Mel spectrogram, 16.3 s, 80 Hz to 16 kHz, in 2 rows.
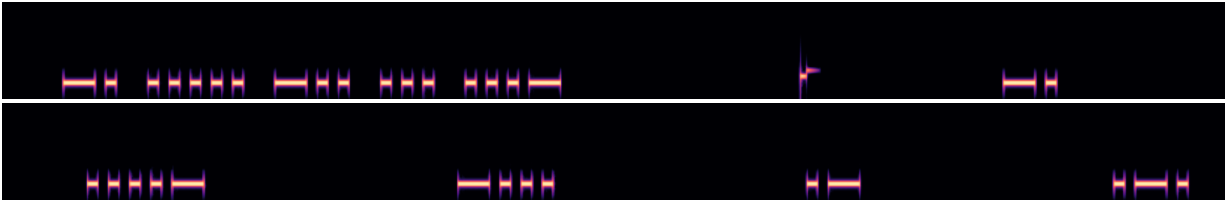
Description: Morse code, heard as a keyed tone, about 17 wpm, spaced as for 7 wpm, 700 Hz. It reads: N5DSV N4BAR
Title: USA Call Signs - 5 Characters - 8x Character Spacing - 17wpm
